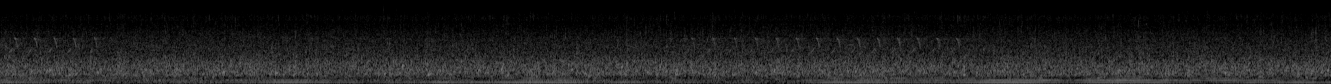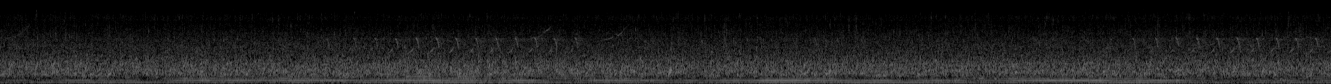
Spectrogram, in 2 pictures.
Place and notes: {"title": "Castlewood State Park, Ballwin, Missouri, USA - Grotpeter Kiefer Creek Crossing", "date": "2021-04-13 19:24:00", "description": "Recording near trail crossing Kiefer Creek in Castlewood State Park.", "latitude": "38.55", "longitude": "-90.55", "altitude": "133", "timezone": "America/Chicago"}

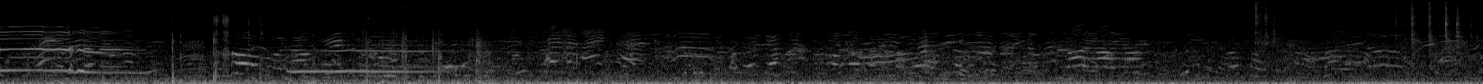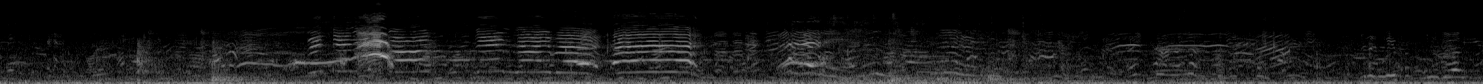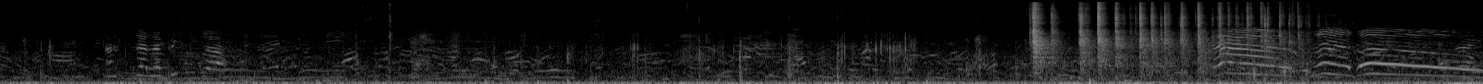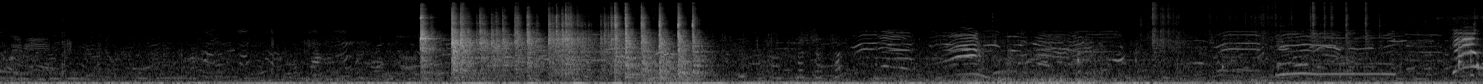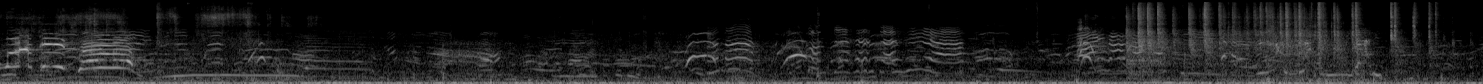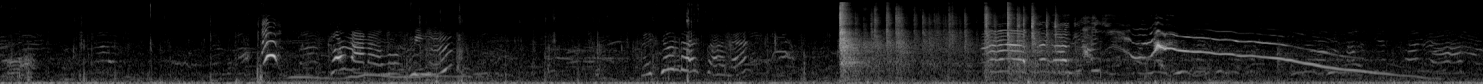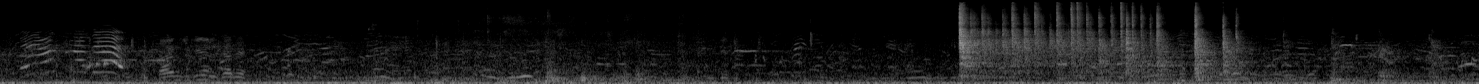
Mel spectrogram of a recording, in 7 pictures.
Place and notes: {"title": "koeln, mediapark, playground - children on slide", "date": "2010-10-10 16:45:00", "description": "playground in Mediapark, children having fun on the big slide (binaural, use headphones!)", "latitude": "50.95", "longitude": "6.94", "timezone": "Europe/Berlin"}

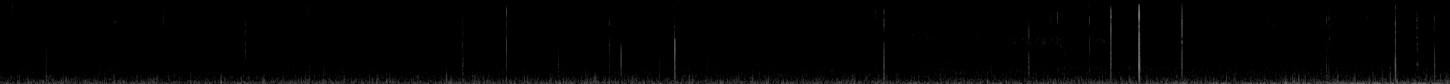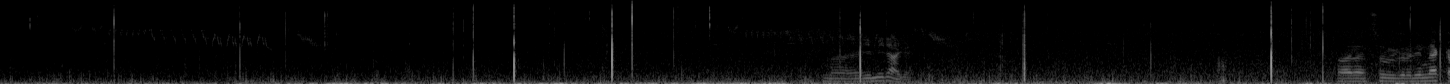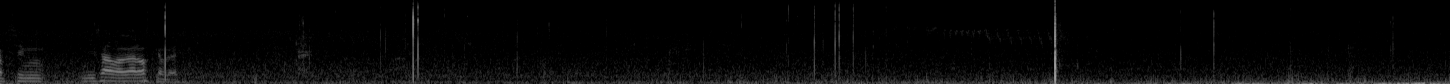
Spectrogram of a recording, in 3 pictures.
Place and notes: {"title": "Campfire on a cold summerday", "latitude": "59.18", "longitude": "27.84", "altitude": "40", "timezone": "GMT+1"}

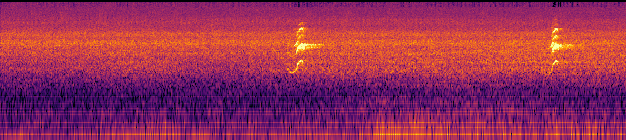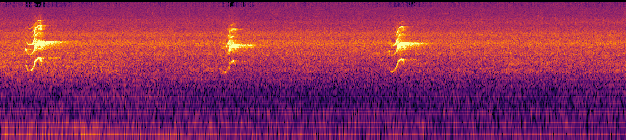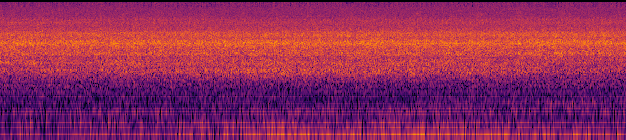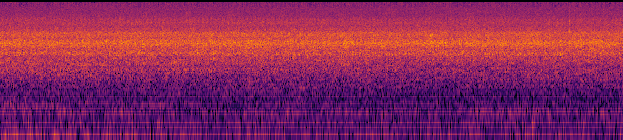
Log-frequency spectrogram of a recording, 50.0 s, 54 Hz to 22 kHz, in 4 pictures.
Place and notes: {"title": "Pilis, Lithuania, tawny owl", "date": "2021-09-07 21:20:00", "description": "Tawny owl at Panemunes Castle", "latitude": "55.10", "longitude": "22.99", "altitude": "35", "timezone": "Europe/Vilnius"}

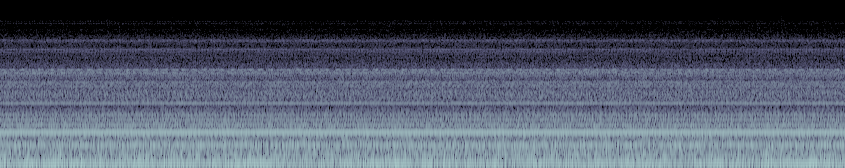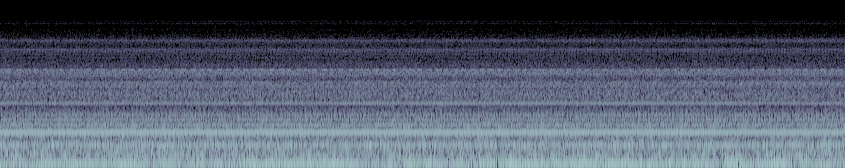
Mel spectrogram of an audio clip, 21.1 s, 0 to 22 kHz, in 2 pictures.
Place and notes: {"title": "Staverton Park, Woodbridge, Suffolk UK - water pump", "date": "2022-05-02 16:33:00", "description": "water pump house in Staverton Park\nMarantz PMD620", "latitude": "52.11", "longitude": "1.44", "altitude": "4", "timezone": "Europe/London"}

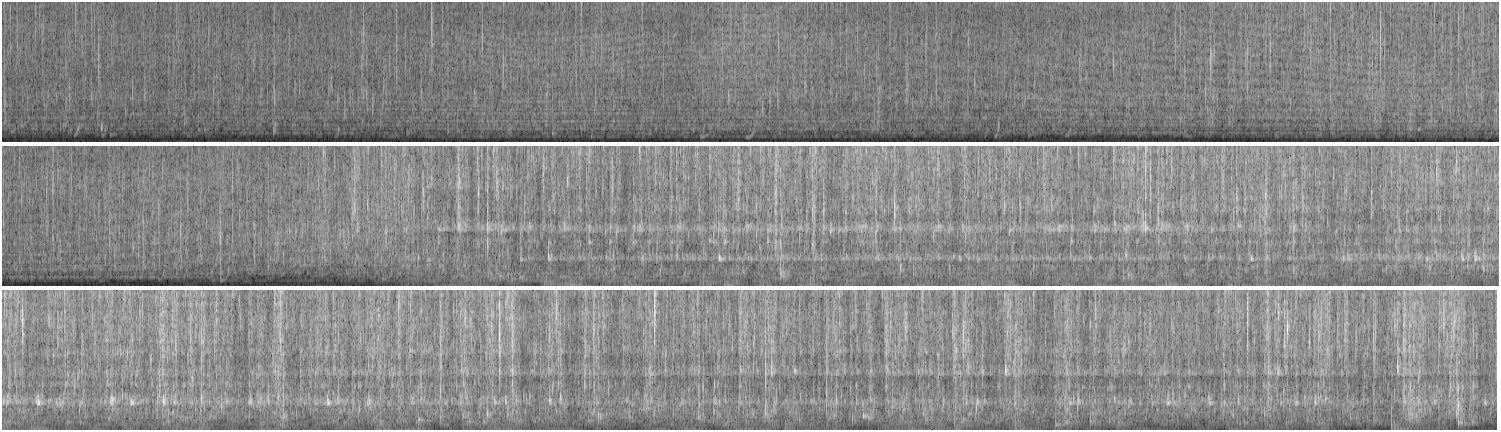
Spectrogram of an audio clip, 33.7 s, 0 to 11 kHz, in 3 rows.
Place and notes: {"title": "arêches, France - Strange fountain", "date": "2017-06-08 13:30:00", "description": "The strange fountain placed in the center of the ski village called Arêches-Beaufort. It's a quite weird fountain, with an uncommon sounding effect. After one minut hearing the sound, you plunge into the heart of the fountain.", "latitude": "45.69", "longitude": "6.57", "altitude": "1033", "timezone": "Europe/Paris"}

